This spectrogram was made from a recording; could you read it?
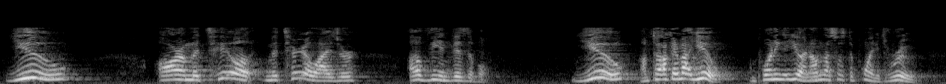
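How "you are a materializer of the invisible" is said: very slow, halting, word by word with breaks. Repeating a quote from a conference to listeners: slow, deliberate delivery. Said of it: "I'm going to say it slowly".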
